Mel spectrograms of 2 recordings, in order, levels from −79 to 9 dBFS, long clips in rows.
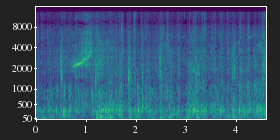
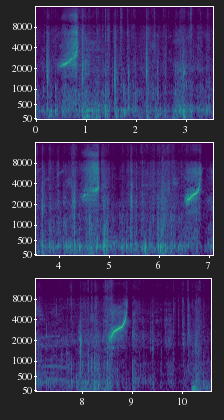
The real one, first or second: second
